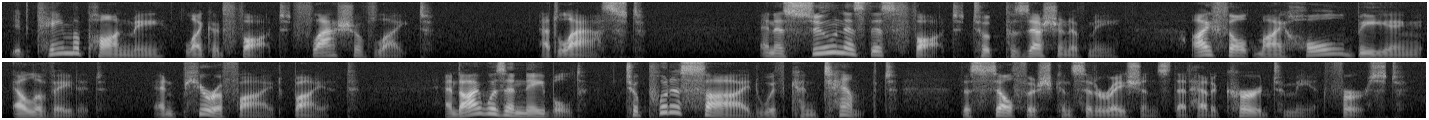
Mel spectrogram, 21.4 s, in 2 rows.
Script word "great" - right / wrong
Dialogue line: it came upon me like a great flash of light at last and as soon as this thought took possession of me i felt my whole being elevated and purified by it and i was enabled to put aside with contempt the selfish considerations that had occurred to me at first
wrong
